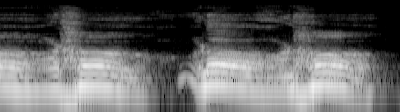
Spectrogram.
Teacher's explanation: अभी आप जान लीजिए, इनको उच्छिप्त व्यंजन कहते हैं। उच्छिप्त, क्योंकि इनको जब आप बोलेंगे तो बड़ी तेजी से जीभ को तालु से हटाना पड़ता है।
